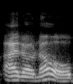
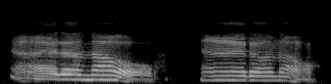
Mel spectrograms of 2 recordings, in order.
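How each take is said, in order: First: Said in the usual way. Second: Slow, soft, higher "I don't know", drawn out; slow hesitant "I don't know". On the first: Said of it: "and not". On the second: Shown as a demonstration. Teacher showing the polite way, slow and soft. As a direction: trail off reluctantly. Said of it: "and not ... but".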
